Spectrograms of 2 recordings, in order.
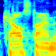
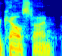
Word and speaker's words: Kalkstein: Kalkstein, the second K is silent. Dr. Kalkstein.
